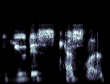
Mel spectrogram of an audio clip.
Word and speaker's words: Udis-Kessler: Udis-Kessler.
